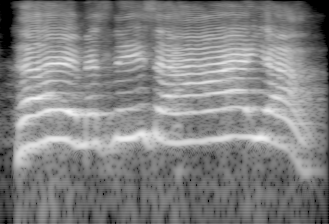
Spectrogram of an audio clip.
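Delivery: very high, overdone, too-loud, drawn-out talk. Speaker apologizes for talking too loud, then imitating own too-loud talking. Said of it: "I'm sitting up here talking like".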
